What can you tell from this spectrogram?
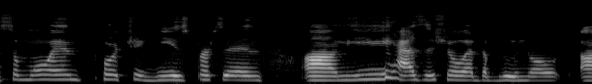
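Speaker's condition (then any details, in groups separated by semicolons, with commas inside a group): Mild cerebral palsy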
